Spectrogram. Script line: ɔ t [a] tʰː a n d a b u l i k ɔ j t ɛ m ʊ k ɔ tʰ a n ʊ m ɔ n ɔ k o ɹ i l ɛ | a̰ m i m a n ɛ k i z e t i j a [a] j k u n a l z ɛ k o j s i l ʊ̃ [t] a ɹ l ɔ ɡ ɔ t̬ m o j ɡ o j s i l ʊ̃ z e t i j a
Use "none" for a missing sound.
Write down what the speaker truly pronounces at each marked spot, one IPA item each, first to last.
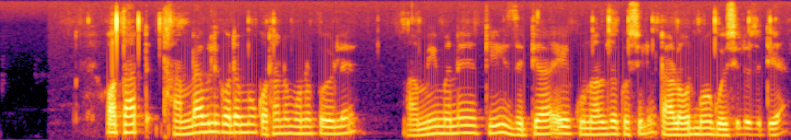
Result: a, e, t

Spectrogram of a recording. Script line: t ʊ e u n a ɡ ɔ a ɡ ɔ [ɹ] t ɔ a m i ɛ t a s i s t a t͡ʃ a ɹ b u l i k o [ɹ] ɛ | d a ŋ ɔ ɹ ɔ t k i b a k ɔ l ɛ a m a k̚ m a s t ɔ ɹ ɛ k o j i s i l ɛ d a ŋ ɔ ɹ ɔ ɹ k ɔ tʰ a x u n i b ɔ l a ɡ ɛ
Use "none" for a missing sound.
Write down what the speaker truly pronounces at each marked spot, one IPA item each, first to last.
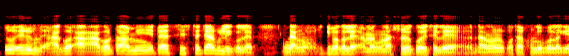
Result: ɹ, l

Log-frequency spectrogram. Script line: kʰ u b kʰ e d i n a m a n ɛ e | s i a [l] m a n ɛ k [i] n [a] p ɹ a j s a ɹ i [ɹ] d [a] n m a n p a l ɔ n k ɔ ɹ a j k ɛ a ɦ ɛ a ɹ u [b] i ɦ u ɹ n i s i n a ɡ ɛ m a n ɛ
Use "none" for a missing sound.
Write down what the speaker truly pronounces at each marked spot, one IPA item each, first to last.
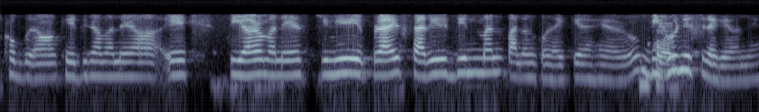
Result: ɹ, i, i, ɹ, i, b

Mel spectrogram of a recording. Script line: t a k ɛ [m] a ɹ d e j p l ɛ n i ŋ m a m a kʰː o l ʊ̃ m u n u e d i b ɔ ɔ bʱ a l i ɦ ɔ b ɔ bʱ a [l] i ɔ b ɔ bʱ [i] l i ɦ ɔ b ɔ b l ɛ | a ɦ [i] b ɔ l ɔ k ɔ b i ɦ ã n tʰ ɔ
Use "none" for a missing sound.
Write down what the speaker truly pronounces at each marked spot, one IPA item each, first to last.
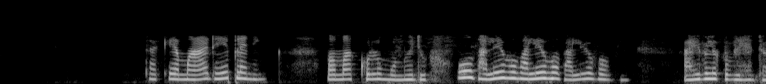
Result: m, l, a, i

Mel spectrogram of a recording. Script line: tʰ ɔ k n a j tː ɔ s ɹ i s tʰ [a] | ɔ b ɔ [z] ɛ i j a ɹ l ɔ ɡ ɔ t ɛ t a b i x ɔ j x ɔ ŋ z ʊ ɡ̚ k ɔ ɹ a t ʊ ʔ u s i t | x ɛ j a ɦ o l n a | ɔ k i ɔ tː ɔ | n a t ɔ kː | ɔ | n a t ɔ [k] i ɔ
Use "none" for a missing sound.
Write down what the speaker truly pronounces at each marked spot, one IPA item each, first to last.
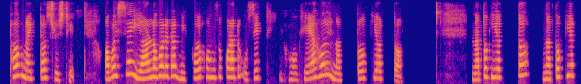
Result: i, s, k

